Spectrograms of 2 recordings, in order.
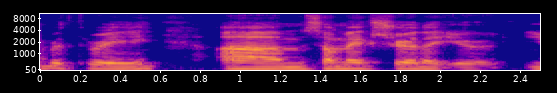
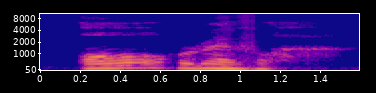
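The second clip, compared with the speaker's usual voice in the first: very slow, deliberate, drawn-out delivery; 3 semitones higher, 3 dB quieter than usual. Signing off, repeating a French goodbye for everyone; said very slowly. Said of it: "I'll say it very slowly".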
